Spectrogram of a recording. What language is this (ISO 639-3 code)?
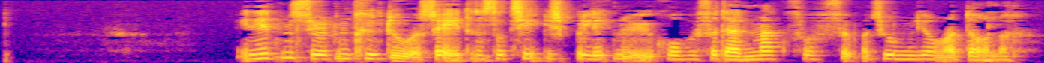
dan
